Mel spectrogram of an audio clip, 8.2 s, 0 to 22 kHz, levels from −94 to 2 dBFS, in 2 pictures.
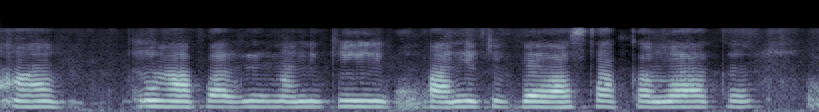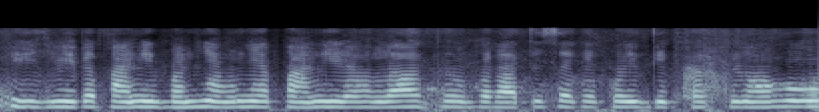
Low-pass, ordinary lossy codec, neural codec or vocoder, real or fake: none; none; codec, 16 kHz, 2 kbps, FreqCodec, smaller model; fake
